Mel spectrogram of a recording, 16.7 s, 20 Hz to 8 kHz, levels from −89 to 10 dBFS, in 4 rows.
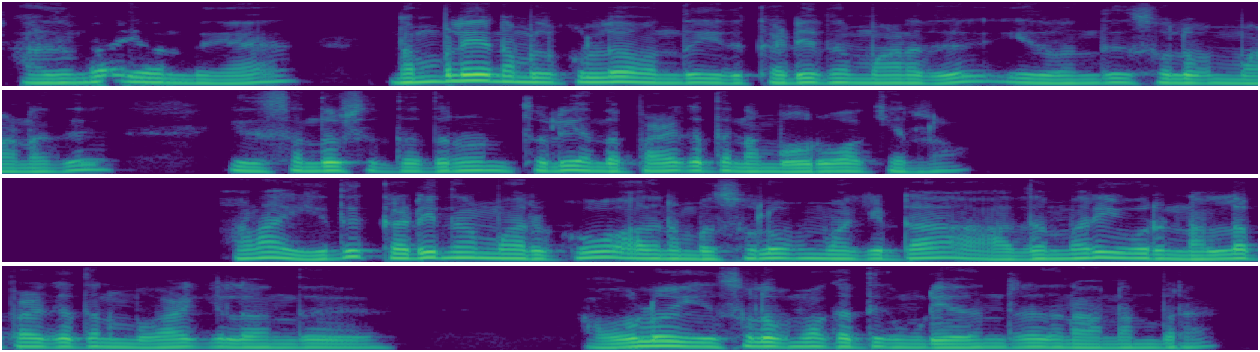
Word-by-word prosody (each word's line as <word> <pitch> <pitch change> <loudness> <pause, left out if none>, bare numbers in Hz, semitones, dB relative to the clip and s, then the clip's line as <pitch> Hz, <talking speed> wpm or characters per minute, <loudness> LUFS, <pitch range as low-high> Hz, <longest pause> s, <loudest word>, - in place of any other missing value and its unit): அது 140 +1 +1
மாரி 190 -1 0
வந்துங்க, 135 -2 -3 0.5
நம்மளே 200 +7 +8
நம்மளுக்குள்ள 165 -1 +1
வந்து 140 0 -1
இது 130 - -2
கடினமானது, 140 -2 0 0.2
இது 140 - 0
வந்து 135 +3 -3
சுலபமானது, 130 -1 -2 0.5
இது 135 - -1
சந்தோஷத்த 145 -2 0
தருன்னு 145 0 -2
சொல்லி 155 +3 +2
அந்த 135 -1 -1
பழக்கத்த 145 -1 0
நம்ம 120 -1 -1
உருவாக்கிறோம். 130 +1 -4 1.8
ஆனா, 175 +4 +1 0.2
எது 135 - +2
கடினமா 180 0 +3
இருக்கோ 140 +7 -1
அத 155 - +2
நம்ம 135 -1 +1
சுலபமாக்கிட்டா, 155 -1 -1 0.2
அத 130 +3 0
மாரி 175 +4 +3
ஒரு 155 - +2
நல்ல 135 +3 +2
பழக்கத்த 145 0 0
நம்ம 125 -2 -3
வாழ்க்கையில 135 -1 -1
வந்து 125 +1 -4 0.9
அவ்ளோ 150 +8 +6 0.2
சுலபமா 150 -1 +3
கத்துக்க 140 -2 -1
முடியாதுன்றத 130 +2 0
நான் 120 0 -4
நம்புறன். 125 +3 -6
140 Hz, 145 wpm, -23 LUFS, 130-150 Hz, 1.8 s, நம்மளே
